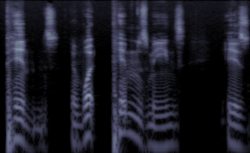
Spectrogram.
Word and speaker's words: PIM: you might hear somebody refer to something called pims and what pims means is just the way we pronounce p-i-m which is an abbreviation for penalties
